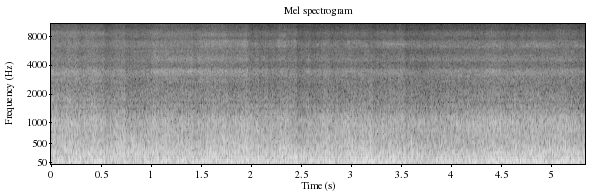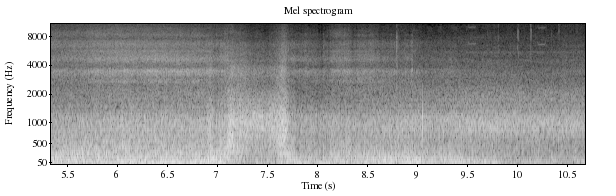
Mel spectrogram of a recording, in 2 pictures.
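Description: Heavy wind noise buffeting the microphone of a fast-moving electric bike, a dense rumbling rush with road and traffic noise beneath it. About seven seconds in there is a brief louder whoosh.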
